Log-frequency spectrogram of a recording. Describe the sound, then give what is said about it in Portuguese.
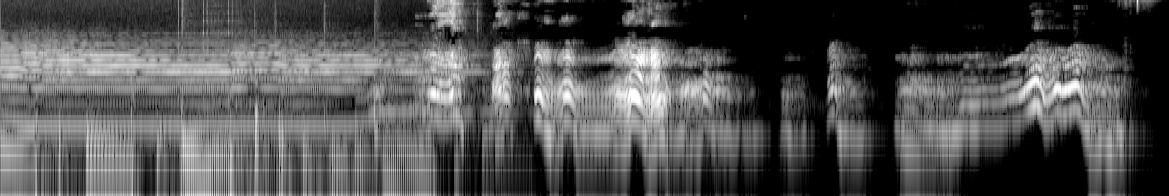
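A dog howls and whimpers in a string of tonal cries that bend up and down in pitch, broken by short pauses, loud and clear throughout. “pode latir agora e começar a sua contribuição também”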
